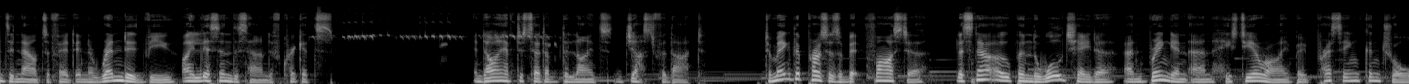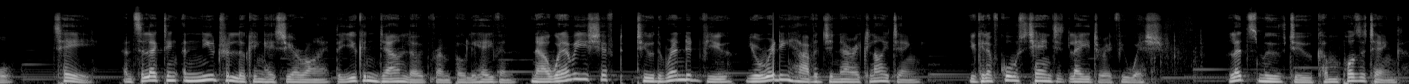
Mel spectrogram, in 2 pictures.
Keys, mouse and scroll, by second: 1.0 shift+middle click, 2.5 ctrl+middle click, 9.9 click, 13.2 click, 14.4 n, 14.7 click, 14.8 ctrl+t, 15.4 middle click, 16.1 ctrl+middle click, 16.8 middle click, 17.7 click.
